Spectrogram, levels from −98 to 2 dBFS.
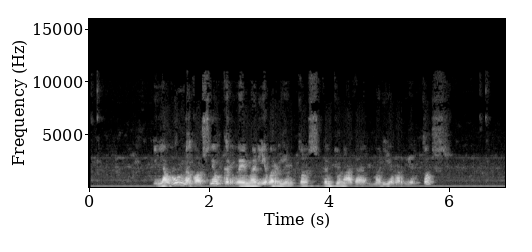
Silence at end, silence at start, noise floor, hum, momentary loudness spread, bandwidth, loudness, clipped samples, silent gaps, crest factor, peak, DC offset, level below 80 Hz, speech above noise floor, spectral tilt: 1.2 s; 1.1 s; -49 dBFS; none; 10 LU; 7.2 kHz; -17 LUFS; under 0.1%; none; 18 dB; 0 dBFS; under 0.1%; -58 dBFS; 32 dB; -8.5 dB/octave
